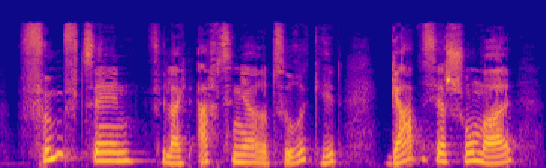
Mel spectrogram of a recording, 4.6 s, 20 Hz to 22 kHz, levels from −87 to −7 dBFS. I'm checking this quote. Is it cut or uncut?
uncut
